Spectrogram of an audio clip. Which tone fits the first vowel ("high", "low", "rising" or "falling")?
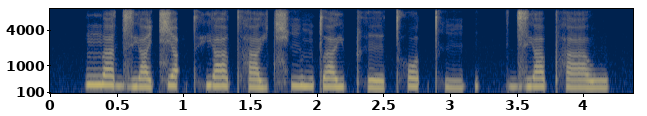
falling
